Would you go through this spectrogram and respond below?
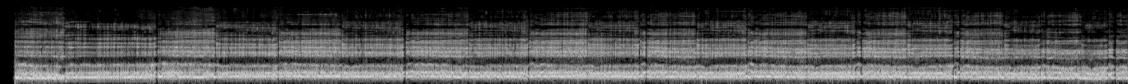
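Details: Red howler monkey (Alouatta seniculus) howls, a deep, continuous, rasping roar that rolls on without a break.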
